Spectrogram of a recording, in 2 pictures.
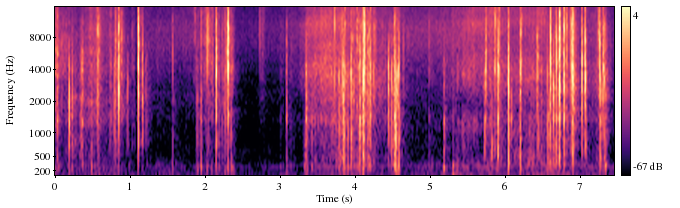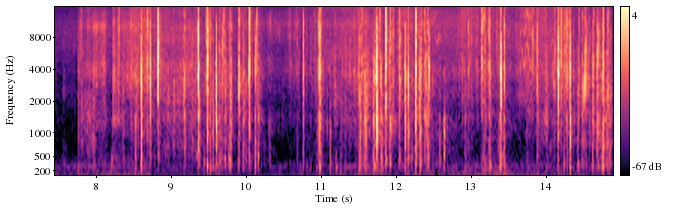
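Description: Long nails scratch and press a small bar of soap sealed in a crinkly plastic film wrapper, lying on a carpet. Dense, bright crinkling and crackling comes in bursts of rapid, sharp scratches separated by brief pauses, with almost no low end.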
